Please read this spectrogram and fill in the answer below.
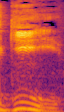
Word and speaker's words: Guy: Just like Guy is spelled Guy, but it's Guy.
